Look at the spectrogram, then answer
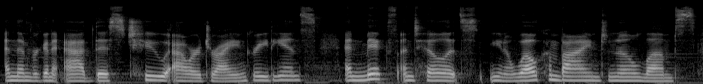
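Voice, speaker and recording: A woman's voice: fairly low pitch, fairly even intonation, unhurried. An American woman giving a casual recipe voice-over in a conversational, explanatory way, as a home baking vlogger.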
